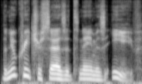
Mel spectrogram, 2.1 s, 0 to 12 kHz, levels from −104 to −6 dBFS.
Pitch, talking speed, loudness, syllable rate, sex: 155 Hz, 225 wpm, -17 LUFS, 5.4 syllables/s, male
